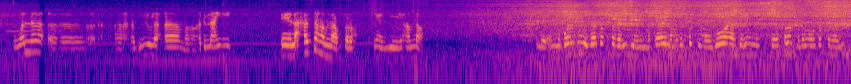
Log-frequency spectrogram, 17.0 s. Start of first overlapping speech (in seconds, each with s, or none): none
